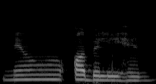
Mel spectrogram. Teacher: you pause a little bit on the nun sakin and you also produce a nasal sound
